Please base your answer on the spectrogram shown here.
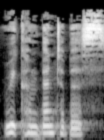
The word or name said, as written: recumbentibus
